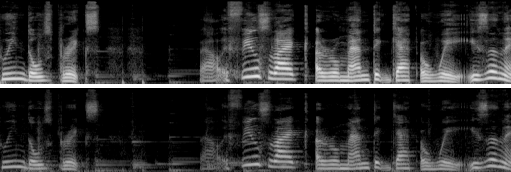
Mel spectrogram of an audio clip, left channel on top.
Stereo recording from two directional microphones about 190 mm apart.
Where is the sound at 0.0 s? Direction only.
40° left (ahead or behind).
